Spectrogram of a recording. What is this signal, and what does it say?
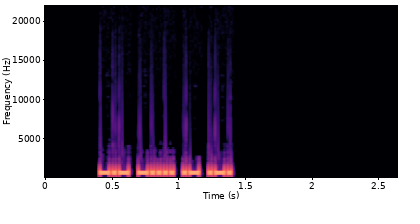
Morse code, heard as a keyed tone, about 50 wpm, 700 Hz. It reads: K6AR
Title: Call Signs Repeated 2x - 50wpm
